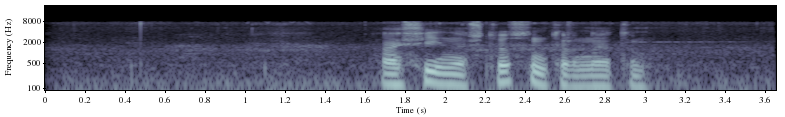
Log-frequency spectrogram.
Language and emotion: Russian, neutral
